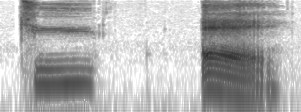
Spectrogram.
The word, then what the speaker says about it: es: And for tu, then you've got this combination of letters, okay, but then basically the sound you will pronounce or you will produce is est, okay. Tu es, all right.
